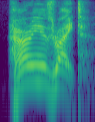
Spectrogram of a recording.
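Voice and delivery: high-pitched call over a crowd; indignant woman's shout. A narrator's reading. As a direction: call it out as you push through. Days calls out over crowd.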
